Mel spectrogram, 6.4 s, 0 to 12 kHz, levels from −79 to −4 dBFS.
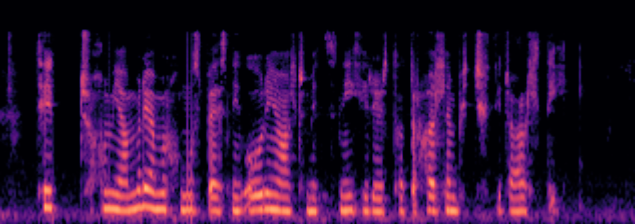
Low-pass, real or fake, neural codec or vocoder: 7.2 kHz; real; none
